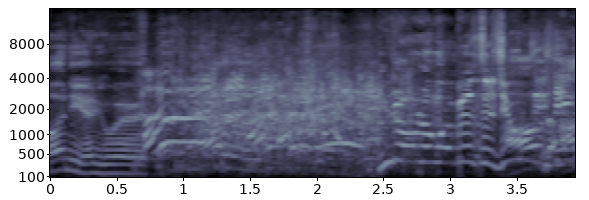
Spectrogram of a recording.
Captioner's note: audience laughing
